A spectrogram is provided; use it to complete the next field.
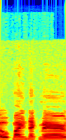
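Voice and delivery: put-on California surfer valley girl voice. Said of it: "that California Surfer Valley girl".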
